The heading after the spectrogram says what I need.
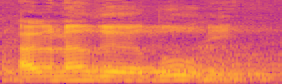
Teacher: huruf ghain dan tidak mempunyai sifat qalqalah. Al-maghdubi.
